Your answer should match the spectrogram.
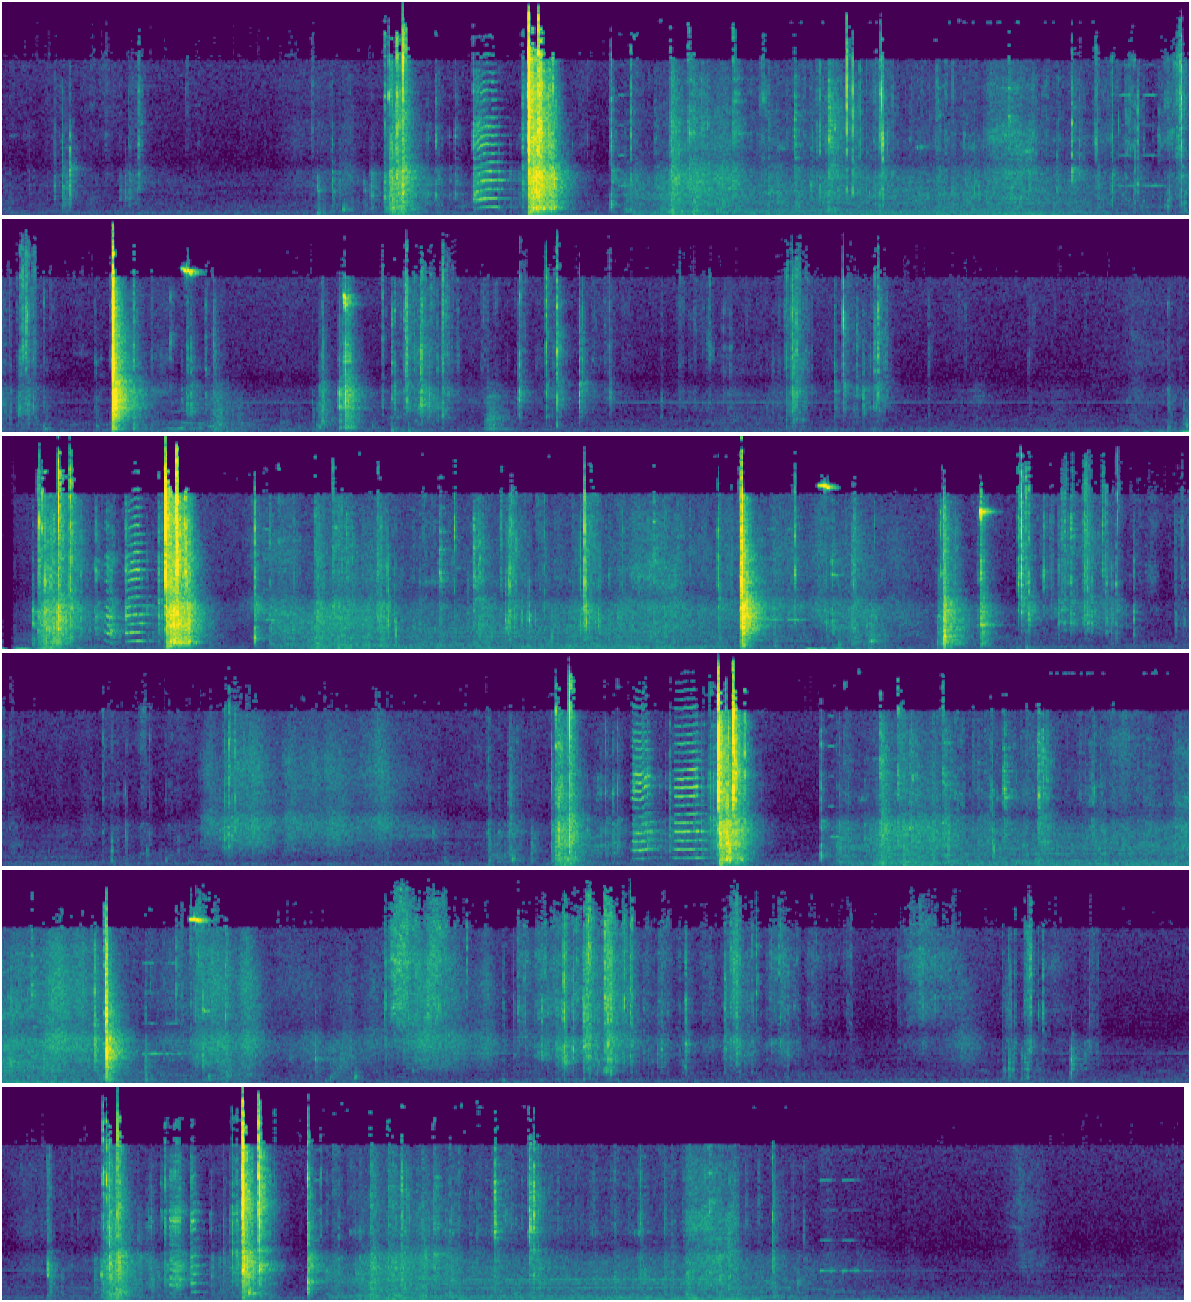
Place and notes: öffnen und schliessen des automaten, der kopiervorgang, im hintergrund atmo anderer kopiervorgänge
soundmap nrw: social ambiences/ listen to the people - in & outdoor nearfield recordings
